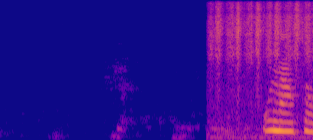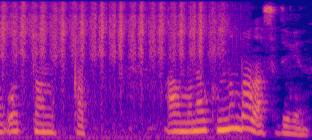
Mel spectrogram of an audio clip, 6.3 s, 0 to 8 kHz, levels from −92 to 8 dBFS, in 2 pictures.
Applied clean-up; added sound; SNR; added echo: none; Rattle (instrument); 4 dB; none.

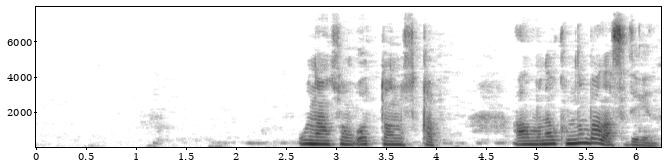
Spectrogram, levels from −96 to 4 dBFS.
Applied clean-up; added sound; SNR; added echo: none; none; none; none.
